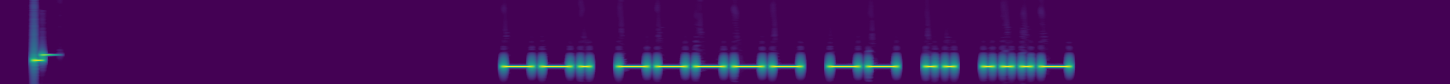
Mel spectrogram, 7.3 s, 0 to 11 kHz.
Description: Morse code, heard as a keyed tone, about 25 wpm, 700 Hz. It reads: G0MIV
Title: DXCC-100 Call Signs - 5 Characters - 25wpm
